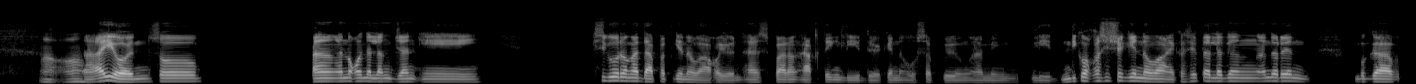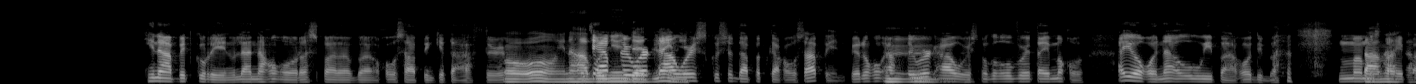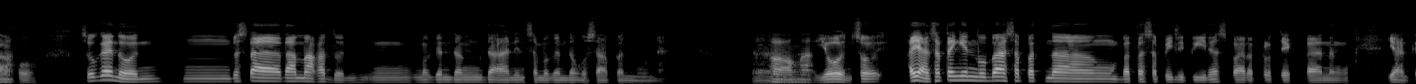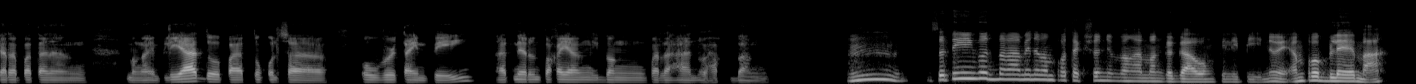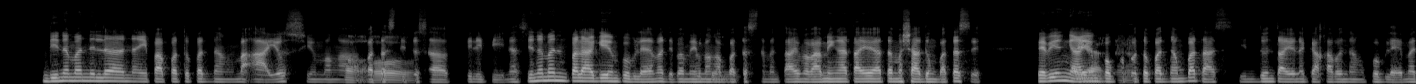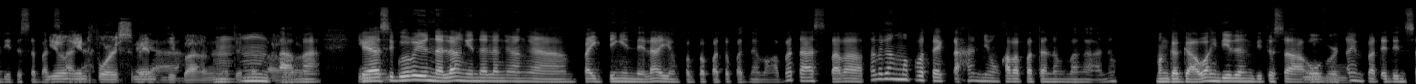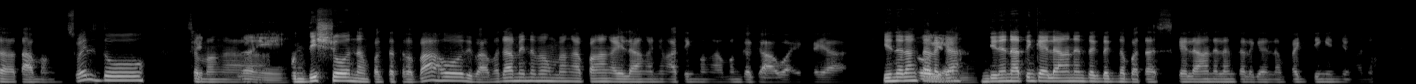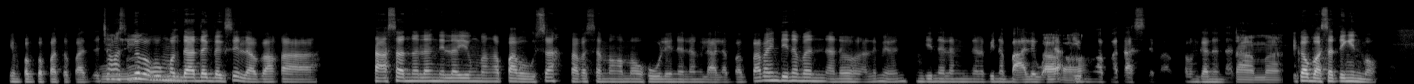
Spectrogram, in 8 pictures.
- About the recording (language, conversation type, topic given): Filipino, unstructured, Ano ang palagay mo sa overtime na hindi binabayaran nang tama?
- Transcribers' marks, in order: laughing while speaking: "'di ba?"; sniff; tapping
